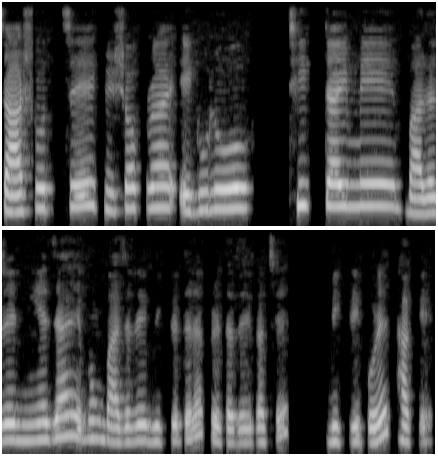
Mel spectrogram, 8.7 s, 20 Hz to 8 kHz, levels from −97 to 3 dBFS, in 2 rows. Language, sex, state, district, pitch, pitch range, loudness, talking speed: Bengali, female, West Bengal, Kolkata, 235 Hz, 200-275 Hz, -25 LUFS, 125 wpm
